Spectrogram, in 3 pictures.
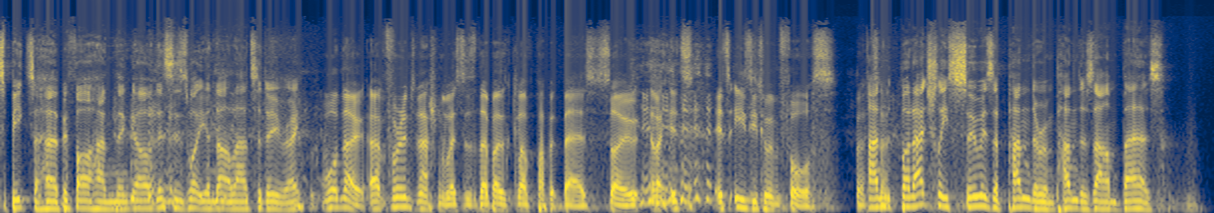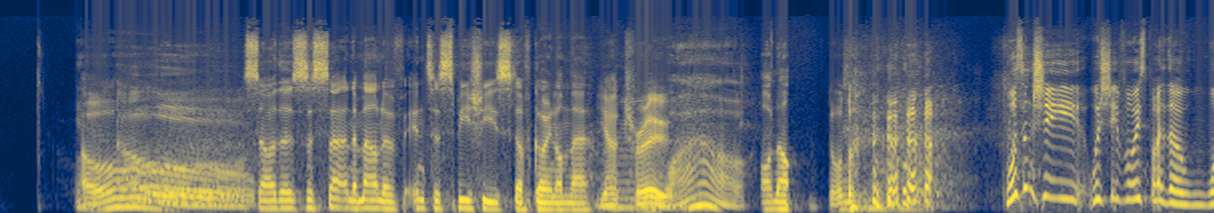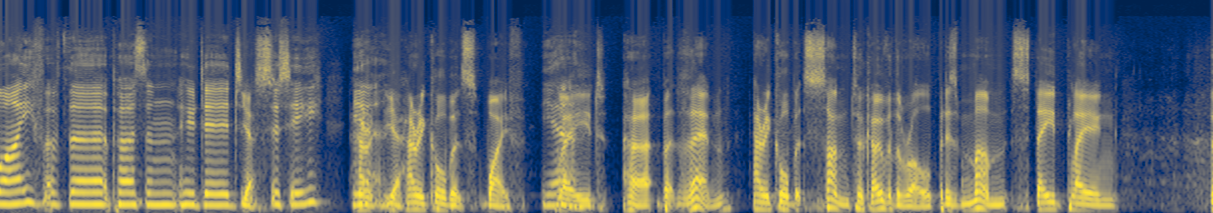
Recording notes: Live from Cardiff.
